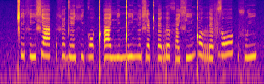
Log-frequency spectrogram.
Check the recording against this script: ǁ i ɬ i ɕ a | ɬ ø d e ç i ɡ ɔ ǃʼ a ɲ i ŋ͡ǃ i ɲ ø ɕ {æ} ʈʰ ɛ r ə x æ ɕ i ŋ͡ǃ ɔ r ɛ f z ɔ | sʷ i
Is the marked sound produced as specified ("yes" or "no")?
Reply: yes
